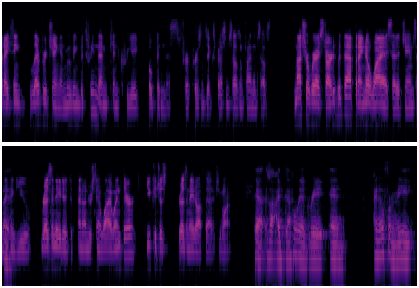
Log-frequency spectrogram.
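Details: Adult male speakers in conversation; typical speech.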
